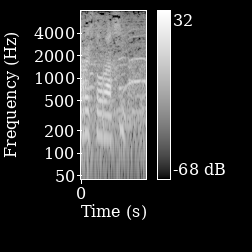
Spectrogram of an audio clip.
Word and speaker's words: Restauratie: Di situ ada tulisan Restauratie. Itu bacanya restorasi, itu bahasa Belanda, yang artinya candi ini ternyata sudah diperbaiki oleh pemerintah Belanda tahun 1932 sebelum kemerdekaan.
